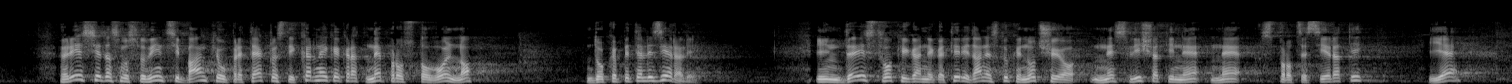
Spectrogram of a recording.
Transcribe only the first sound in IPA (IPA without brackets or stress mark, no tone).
ɾ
